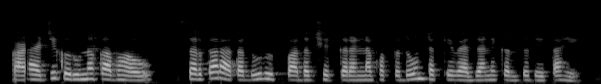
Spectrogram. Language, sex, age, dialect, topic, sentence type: Marathi, female, 31-35, Varhadi, agriculture, statement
